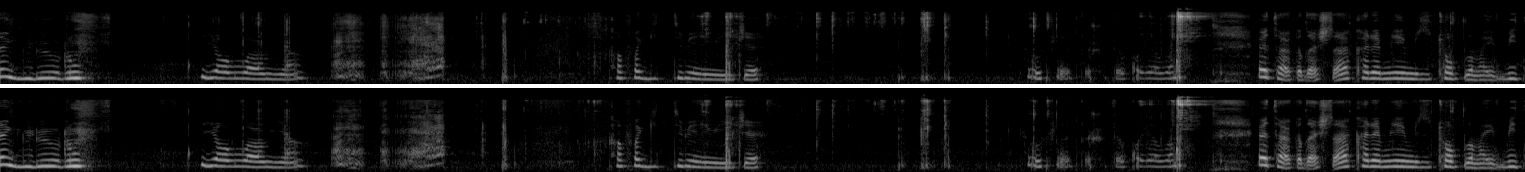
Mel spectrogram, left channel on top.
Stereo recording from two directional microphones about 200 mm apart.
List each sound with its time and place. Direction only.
0.0 s a sound: 15° right (ahead or behind)
3.3 s a sound: 20° left (ahead or behind)
4.0 s zipper: 5° left (ahead or behind)
6.0 s speech: 10° right (ahead or behind)
10.4 s a woman's voice: centre (ahead or behind)
11.7 s speech: 15° left (ahead or behind)
12.1 s a woman's voice: 5° right (ahead or behind)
